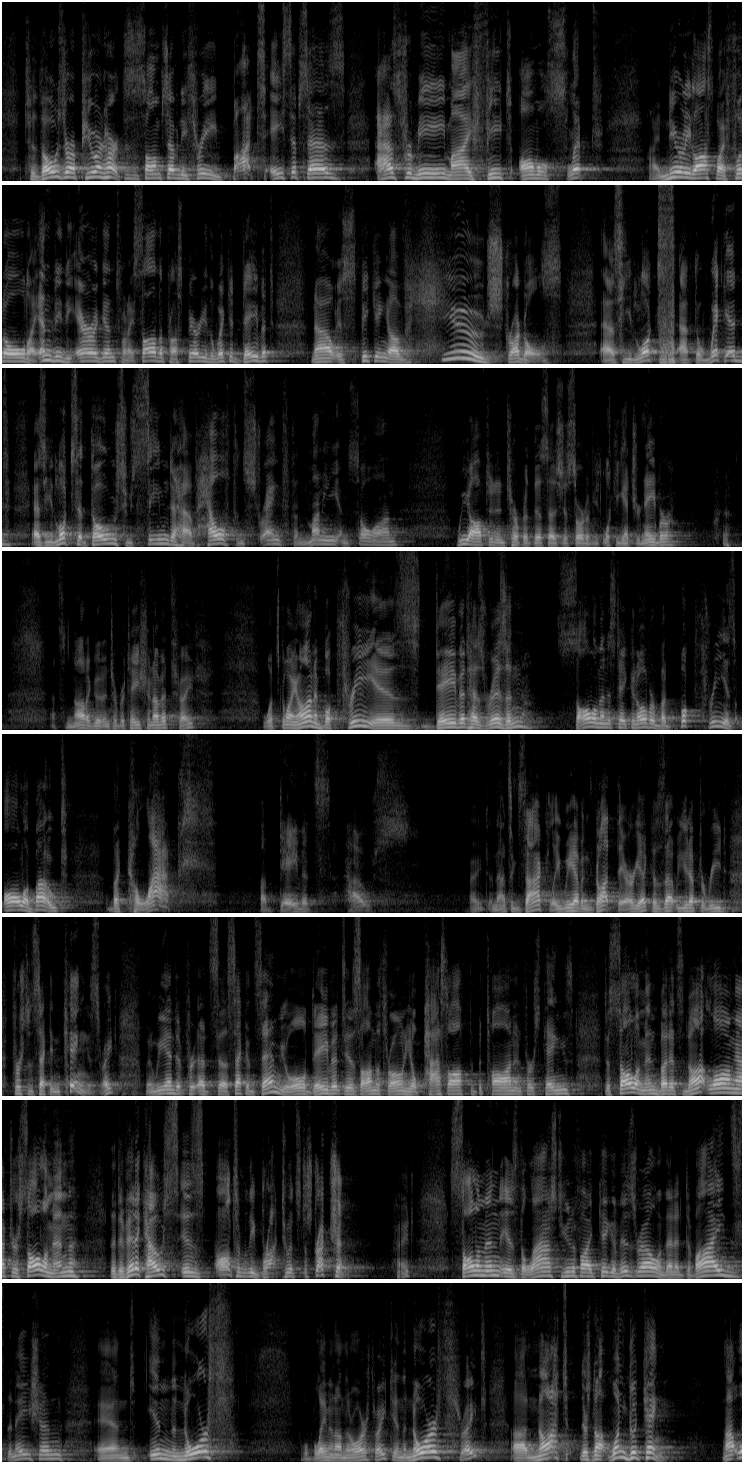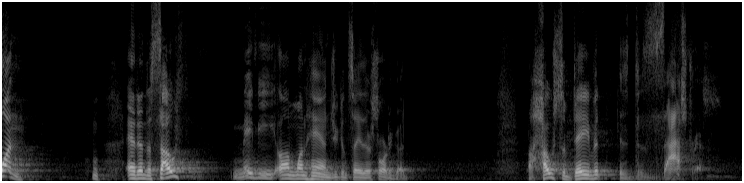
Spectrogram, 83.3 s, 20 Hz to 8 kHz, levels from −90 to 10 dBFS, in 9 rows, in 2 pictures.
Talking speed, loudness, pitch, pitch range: 165 wpm, -30 LUFS, 165 Hz, 135-190 Hz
